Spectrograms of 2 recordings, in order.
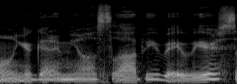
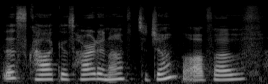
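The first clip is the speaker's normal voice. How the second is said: ordinary delivery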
